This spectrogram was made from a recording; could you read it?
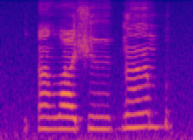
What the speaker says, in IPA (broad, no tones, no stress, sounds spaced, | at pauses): ʔ ĩ ðˤ i ʃ ɨː ɠ ɐ̃ b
